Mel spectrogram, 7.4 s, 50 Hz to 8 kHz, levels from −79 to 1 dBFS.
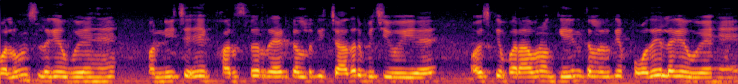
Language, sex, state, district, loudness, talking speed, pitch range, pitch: Hindi, male, Haryana, Charkhi Dadri, -13 LUFS, 225 wpm, 155-170 Hz, 160 Hz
